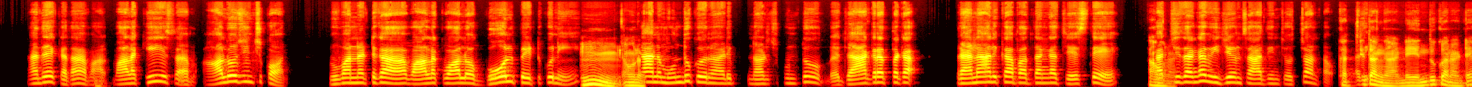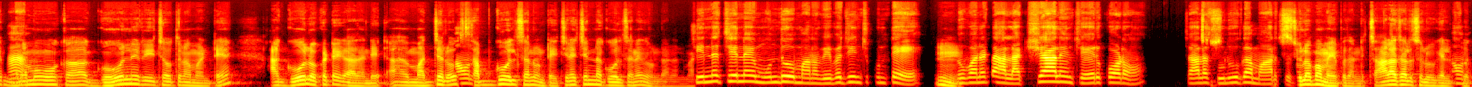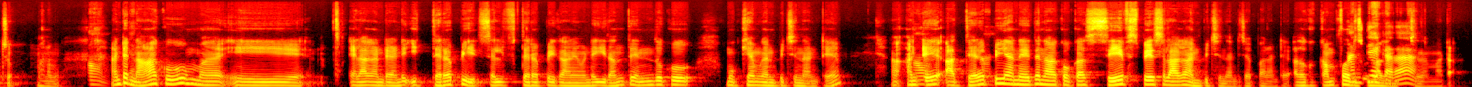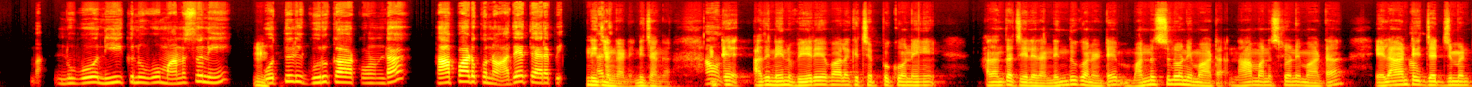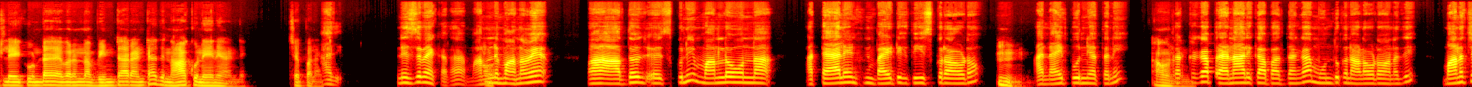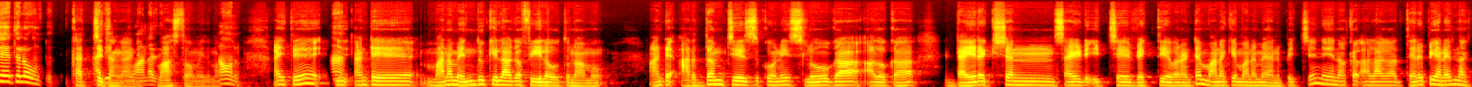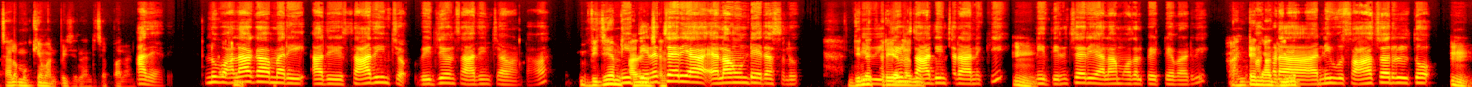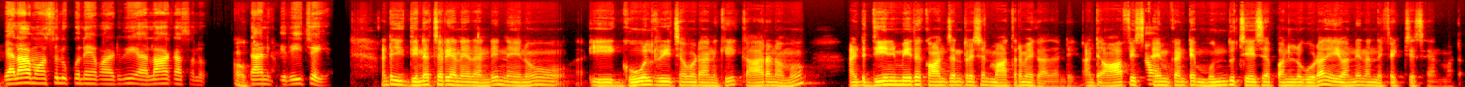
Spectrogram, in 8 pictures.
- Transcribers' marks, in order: other background noise; in English: "గోల్"; in English: "గోల్‌ని"; in English: "సబ్ గోల్స్"; in English: "గోల్స్"; tapping; in English: "కరెక్ట్"; lip smack; in English: "థెరపీ సెల్ఫ్ థెరపీ"; in English: "థెరపీ"; in English: "సేఫ్ స్పేస్‌లాగా"; in English: "కంఫర్ట్ జోన్‌లాగా"; in English: "థెరపీ"; in English: "జడ్జ్‌మెంట్"; in English: "టాలెంట్‌ని"; in English: "స్లోగా"; in English: "డైరెక్షన్ సైడ్"; in English: "థెరపీ"; unintelligible speech; in English: "రీచ్"; in English: "గోల్"; in English: "కాన్సంట్రేషన్"; in English: "ఆఫీస్ టైమ్"; in English: "ఎఫెక్ట్"
- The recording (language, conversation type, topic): Telugu, podcast, థెరపీ గురించి మీ అభిప్రాయం ఏమిటి?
